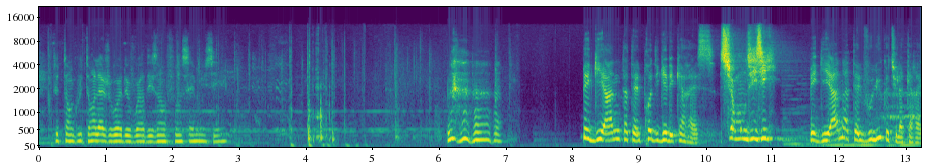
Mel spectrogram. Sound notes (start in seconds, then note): 6.1 laughs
